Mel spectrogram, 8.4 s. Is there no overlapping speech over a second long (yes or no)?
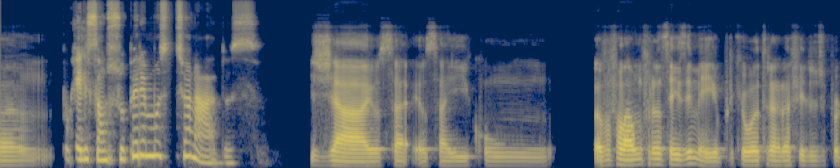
yes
